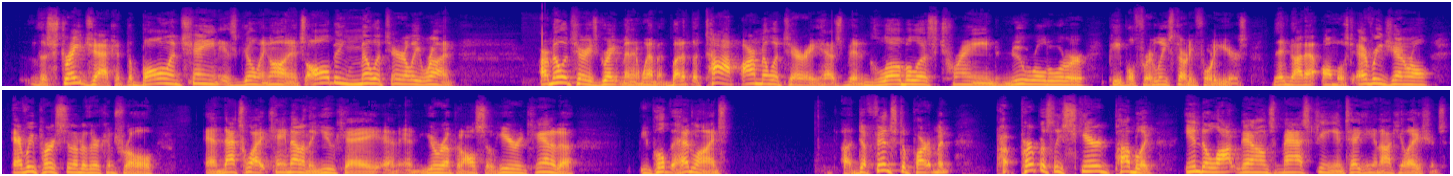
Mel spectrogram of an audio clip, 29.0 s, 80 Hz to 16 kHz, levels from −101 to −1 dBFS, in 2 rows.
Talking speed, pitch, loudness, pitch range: 175 wpm, 175 Hz, -20 LUFS, 160-195 Hz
